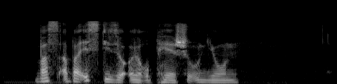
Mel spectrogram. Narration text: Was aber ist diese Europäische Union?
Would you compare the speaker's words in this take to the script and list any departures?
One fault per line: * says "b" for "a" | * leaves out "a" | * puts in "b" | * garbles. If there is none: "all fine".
all fine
